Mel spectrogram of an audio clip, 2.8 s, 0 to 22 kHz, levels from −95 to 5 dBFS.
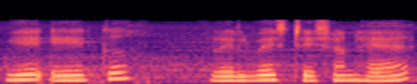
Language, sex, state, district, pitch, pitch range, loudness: Hindi, female, Uttar Pradesh, Saharanpur, 215 Hz, 210-230 Hz, -14 LUFS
